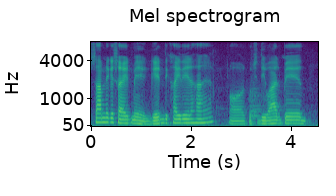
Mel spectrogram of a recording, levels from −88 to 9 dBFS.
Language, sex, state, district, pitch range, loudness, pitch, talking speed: Hindi, male, Bihar, Patna, 110-140 Hz, -19 LUFS, 120 Hz, 160 wpm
